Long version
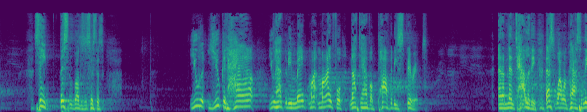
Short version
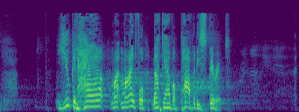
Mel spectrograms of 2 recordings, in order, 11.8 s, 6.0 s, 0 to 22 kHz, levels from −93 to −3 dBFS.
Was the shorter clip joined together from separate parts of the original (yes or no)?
yes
